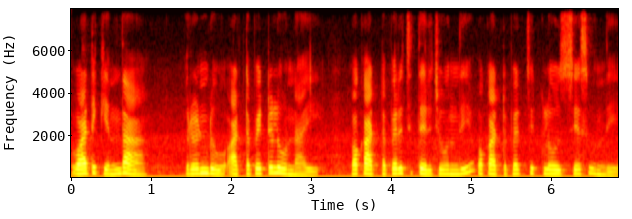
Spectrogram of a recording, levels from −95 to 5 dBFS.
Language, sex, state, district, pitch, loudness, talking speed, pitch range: Telugu, female, Telangana, Hyderabad, 215 Hz, -18 LUFS, 120 wpm, 205-230 Hz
